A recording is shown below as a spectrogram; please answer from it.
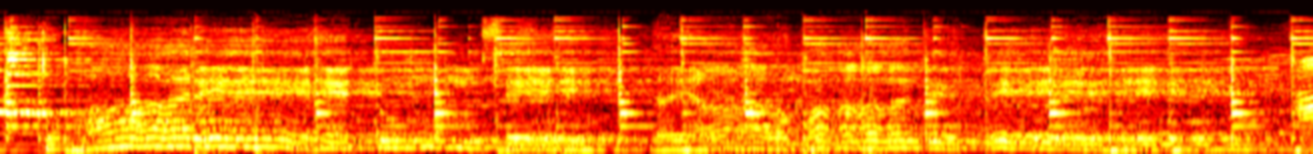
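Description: A man singing a slow Hindi film song melody with bending, ornamented phrases over a live orchestra, with regular percussion strikes keeping the beat.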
